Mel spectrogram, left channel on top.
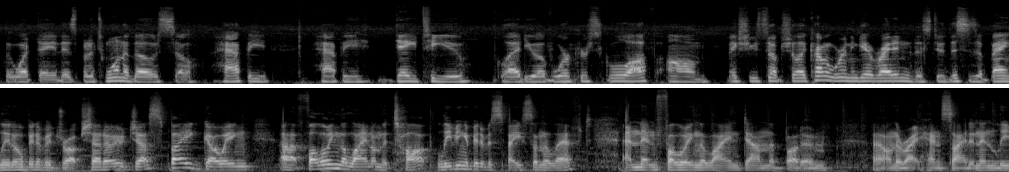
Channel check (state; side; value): different; both; correlation -0.01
